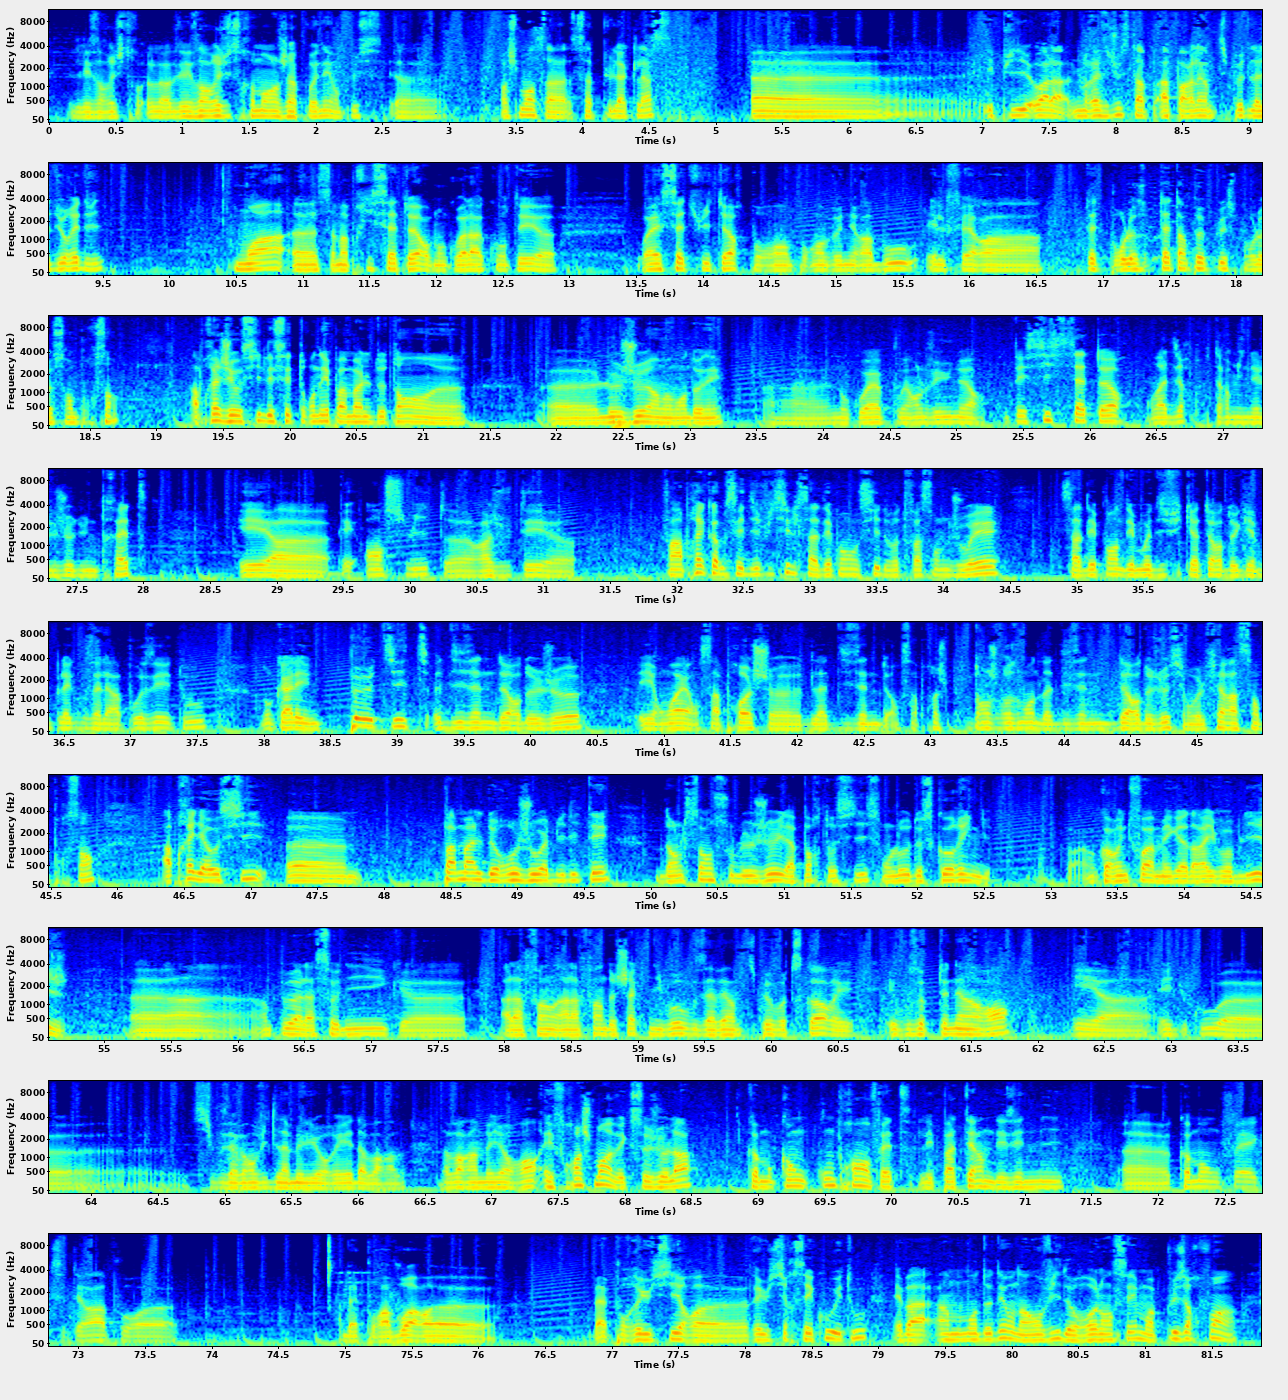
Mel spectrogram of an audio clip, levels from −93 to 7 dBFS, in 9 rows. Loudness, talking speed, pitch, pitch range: -28 LUFS, 220 wpm, 115 Hz, 105-125 Hz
